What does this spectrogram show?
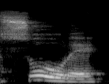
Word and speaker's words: sole: But then you'll have sole, where it's closed.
